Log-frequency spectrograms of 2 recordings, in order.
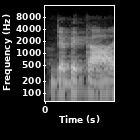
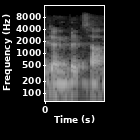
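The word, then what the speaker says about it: Dębica: že čeští motoristé říkají pneumatikám Debika, jako kdyby to bylo anglické, a přitom ono to je správně polské Denbica.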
